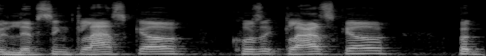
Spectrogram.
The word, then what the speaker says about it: Glasgow: because everyone who lives in Glasgow cause at Glasgow but glass goes the more like what everyone else says but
